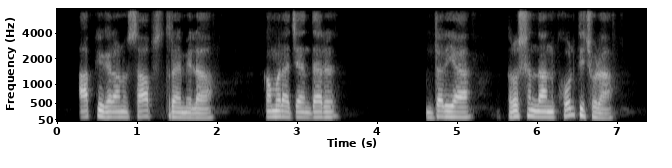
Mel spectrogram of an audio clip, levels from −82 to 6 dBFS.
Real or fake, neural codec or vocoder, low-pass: fake; codec, 24 kHz, 0.9 kbps, DualCodec; 7.2 kHz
